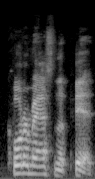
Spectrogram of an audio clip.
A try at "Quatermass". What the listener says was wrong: Quatermass. You guys have got something about wanting to change that word into quarter or quarter. You always call him Quartermass. It's Quater. Quater. It's Quater.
